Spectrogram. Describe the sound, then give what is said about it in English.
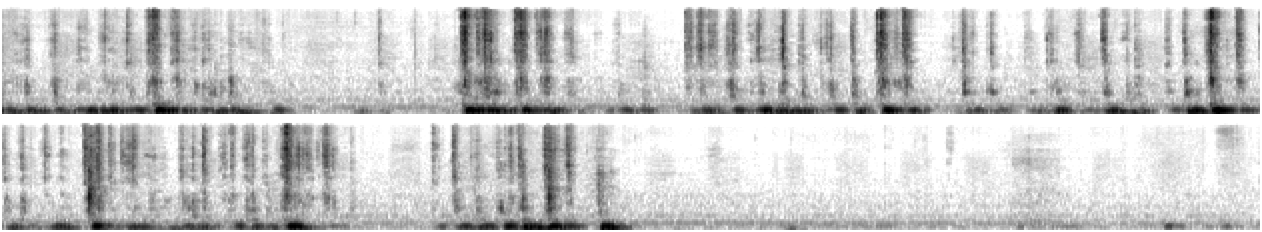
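Rapid clacking of keys on a computer keyboard, coming in uneven bursts with short pauses between them, then trailing off into near silence. “My keyboard stopped working for a second.”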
